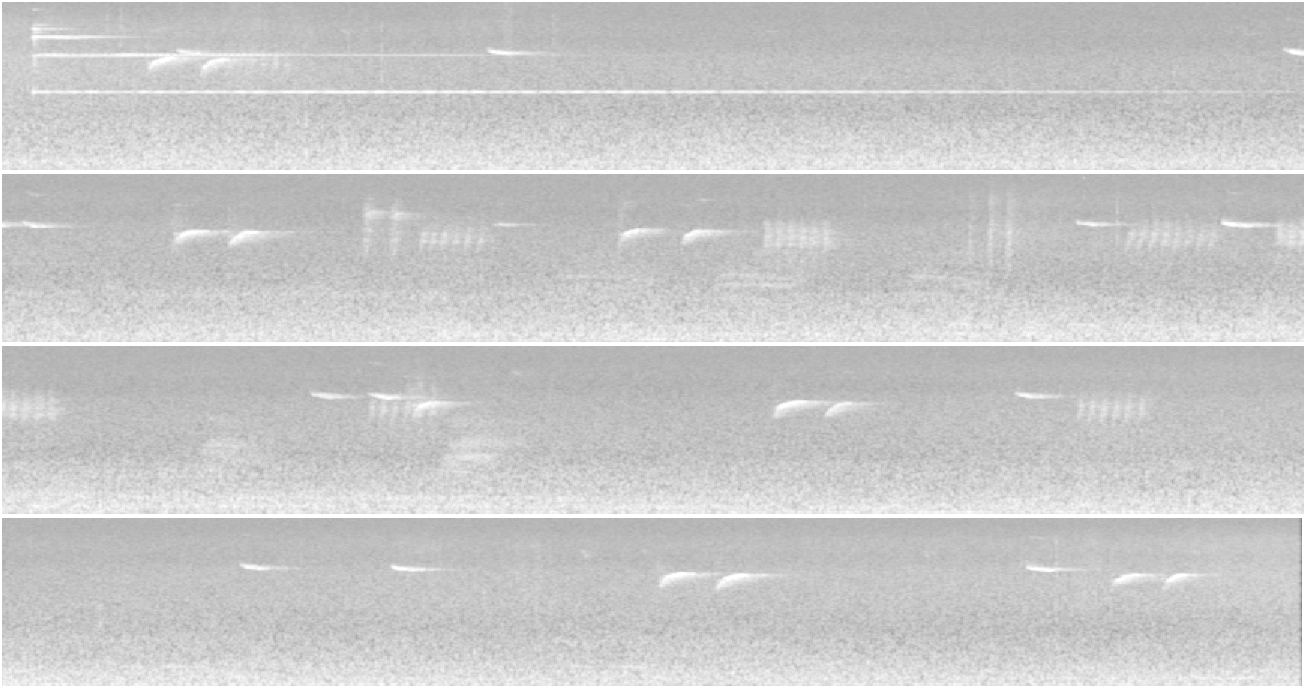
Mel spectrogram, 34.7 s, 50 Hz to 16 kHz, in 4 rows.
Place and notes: {"title": "Hill Side, Lancaster, UK - Lancaster Priory Churchyard", "date": "2017-08-13 06:55:00", "description": "An early morning meditation in the grounds of Lancaster Priory. Recorded with the coincident pair of built-in microphones on a Tascam DR-40 (with windshield on and 75Hz low cut).", "latitude": "54.05", "longitude": "-2.81", "altitude": "31", "timezone": "Europe/London"}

